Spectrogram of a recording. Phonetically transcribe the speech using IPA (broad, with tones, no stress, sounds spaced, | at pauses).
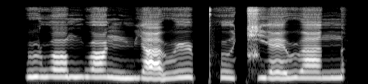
ɻ w ɔ˥ m w ɑ˥˩ ŋ m j ä̰˨˩ ɻ ɻ̩˥˩ pʰ u˧˥ t͡ɕ j ɛ˧˥ ɻ a˥ n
